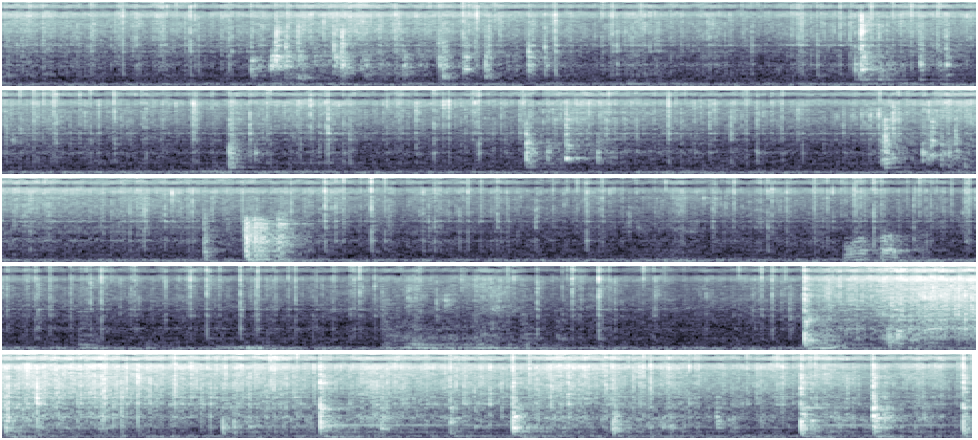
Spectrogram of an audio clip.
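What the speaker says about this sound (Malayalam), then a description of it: "ആദ്യം നമ്മൾ ചട്ടി വെച്ച് എണ്ണ ഒഴിച്ചു. ഇനിയിപ്പോൾ നമ്മൾ കുറച്ച് തേങ്ങാക്കൊത്ത് ഇടുകയാണ്. തേങ്ങാക്കൊത്ത് ഒന്ന് വറുത്തെടുക്കാമെന്ന് വിചാരിച്ചു." Coconut pieces fry in oil in a pan with a steady close sizzle, while a utensil stirs them in scattered clicks and scrapes; the frying swells louder near the end.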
